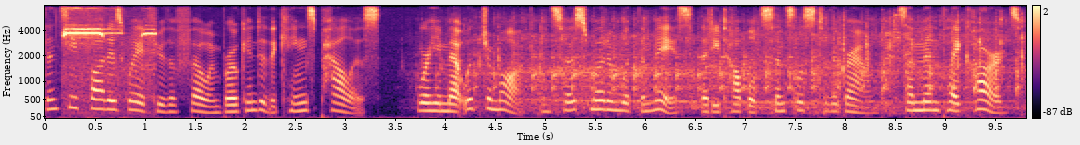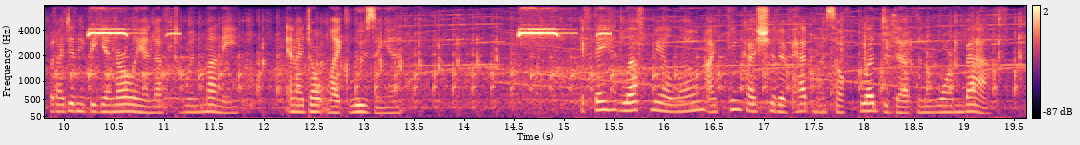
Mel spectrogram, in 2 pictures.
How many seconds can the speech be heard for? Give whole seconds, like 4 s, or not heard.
18 s.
